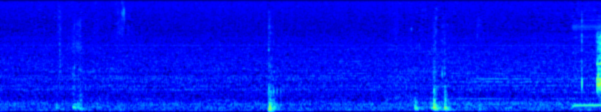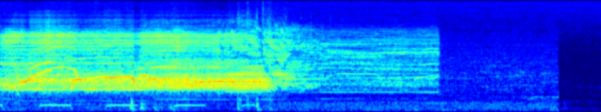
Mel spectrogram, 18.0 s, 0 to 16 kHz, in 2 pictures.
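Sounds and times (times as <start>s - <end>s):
mobile phone ringtone: 8.6s - 13.0s.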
